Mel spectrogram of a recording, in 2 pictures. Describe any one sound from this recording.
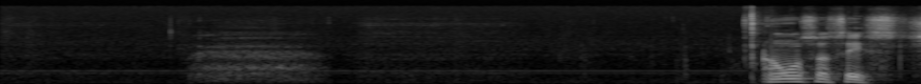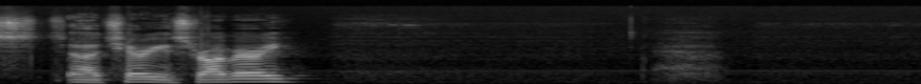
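A man sniffs deeply close by.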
